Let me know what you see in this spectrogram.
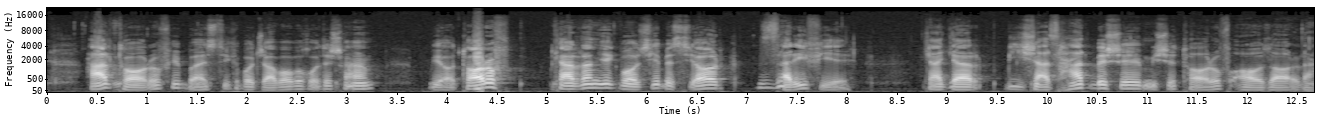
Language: Persian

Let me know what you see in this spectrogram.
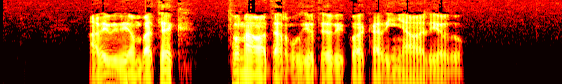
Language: Basque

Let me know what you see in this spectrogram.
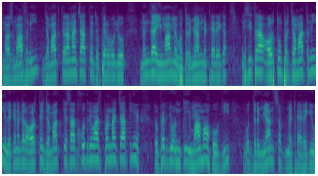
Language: Urdu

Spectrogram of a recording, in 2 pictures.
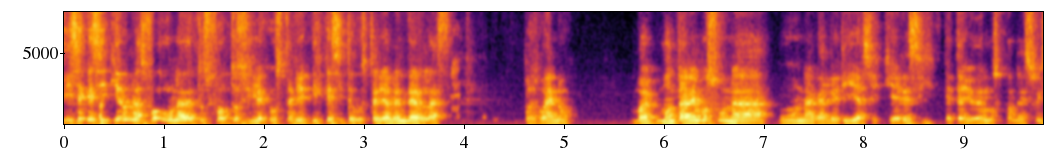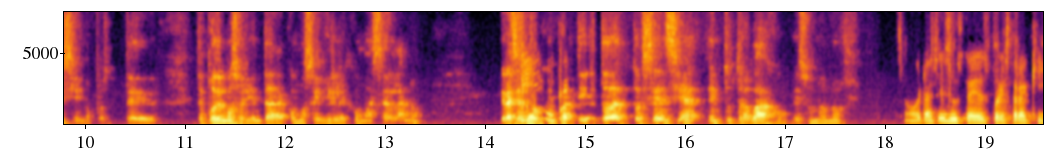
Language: Spanish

